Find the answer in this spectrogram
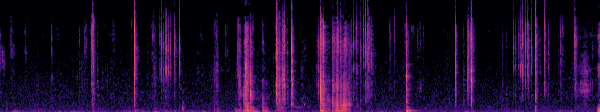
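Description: Plastic LEGO plates and bricks clicking and rattling as they are handled and pressed together. The sharp clicks come in scattered clusters.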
